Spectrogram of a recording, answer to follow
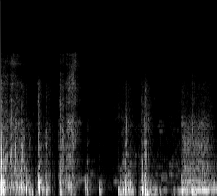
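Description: Indistinct, untranscribed talk close to the microphone, mixed with irregular knocks and rustles of the recording phone being handled.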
